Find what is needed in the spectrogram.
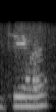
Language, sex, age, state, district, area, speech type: Hindi, female, 18-30, Madhya Pradesh, Harda, urban, conversation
